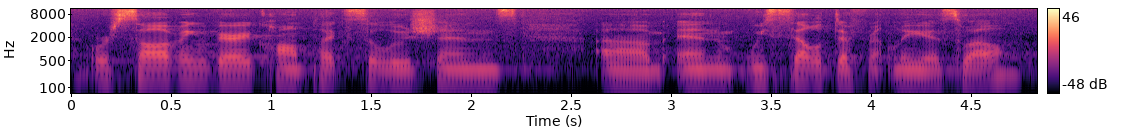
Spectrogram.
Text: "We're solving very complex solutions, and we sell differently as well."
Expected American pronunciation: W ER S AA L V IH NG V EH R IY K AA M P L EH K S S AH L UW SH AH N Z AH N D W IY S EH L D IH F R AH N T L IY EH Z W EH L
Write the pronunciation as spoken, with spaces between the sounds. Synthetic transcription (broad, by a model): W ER S AA L V IH NG V EH R IY K AA M P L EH K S S AH L UW SH AH N Z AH N W IY S EH L D IH F R AH N T L IY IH Z W EH L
